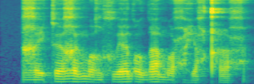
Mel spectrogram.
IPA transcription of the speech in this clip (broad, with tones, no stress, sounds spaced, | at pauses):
ʁ e˨˩˦ k ə˧˥ ʁ ə˧˥ m ɔ˨ ʁ xʷ ɛ˧˥ ɐ̯ w ɔ˨ w a˥˧ m ɔ˨ ħ ɦ e˨˩˦ ħ qʰ ə˨ ħ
